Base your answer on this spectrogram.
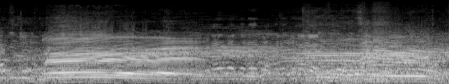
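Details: Calf moo at a Bangladeshi cattle market where a Faridpur farmer buys little bulls and heifer calves in mid-May: a loud, long, wavering bellow opens, followed by a softer second lowing, with faint chatter from the crowd behind.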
